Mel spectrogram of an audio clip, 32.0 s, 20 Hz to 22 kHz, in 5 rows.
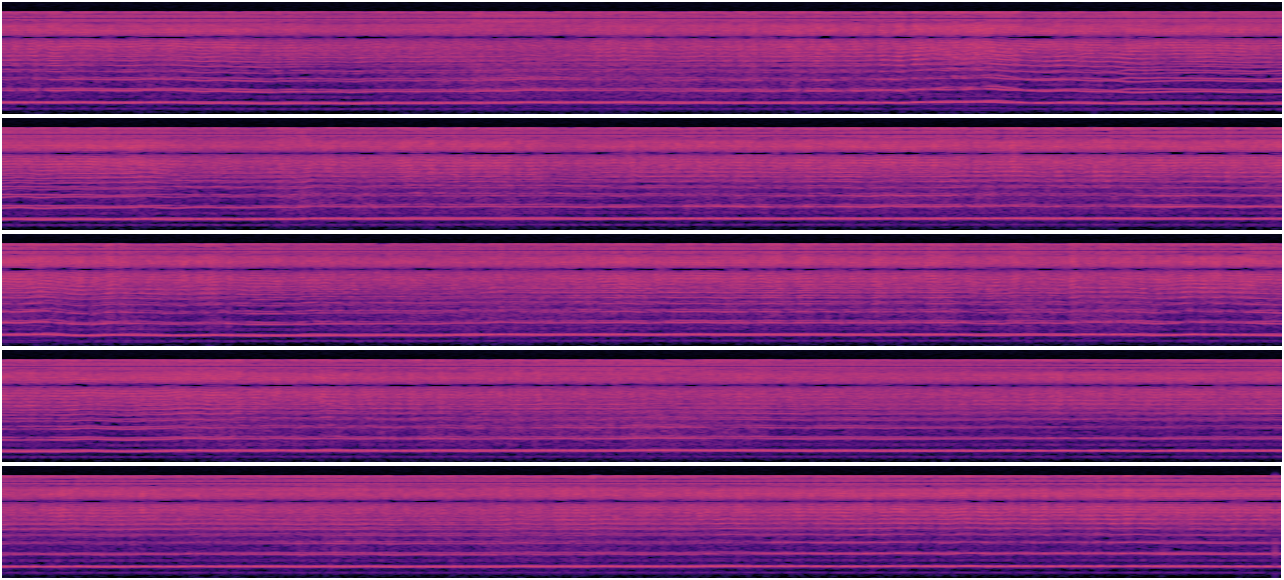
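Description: A ZMR250 FPV miniquad's four brushless motors and propellers whining steadily in flight: a high buzzing tone that wavers and dips briefly with throttle changes about five and thirteen seconds in.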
